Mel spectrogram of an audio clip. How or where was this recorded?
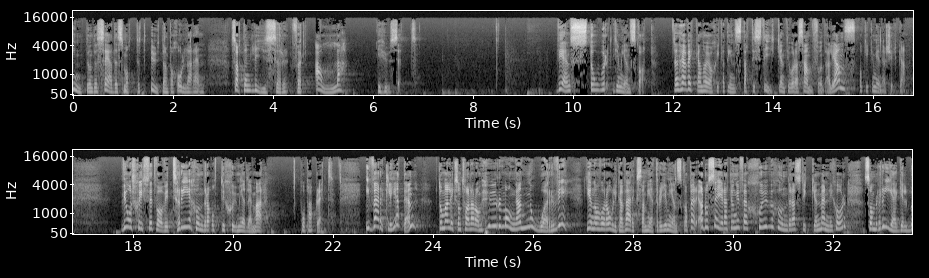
large echoing room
